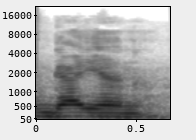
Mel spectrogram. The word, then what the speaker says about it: Guyana: Guyana, a pronúncia certa.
